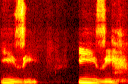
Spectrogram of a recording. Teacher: that looks like an s but sounds like a z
